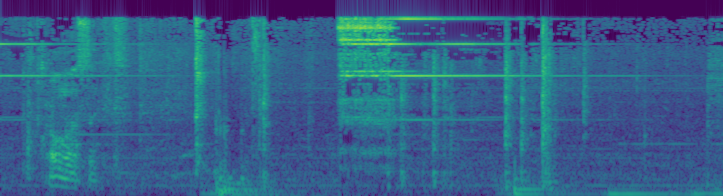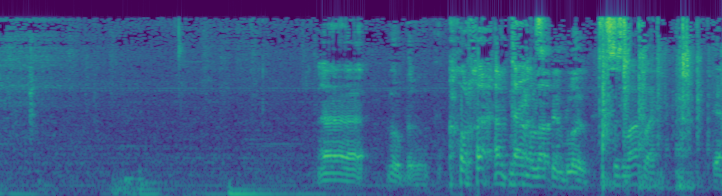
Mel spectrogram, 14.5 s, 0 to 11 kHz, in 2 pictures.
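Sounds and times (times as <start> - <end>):
telephone ringing: 0.0 - 2.1, 3.4 - 6.9
room noise: 0.0 - 14.4
speech: 0.5 - 1.3, 11.3 - 14.4.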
